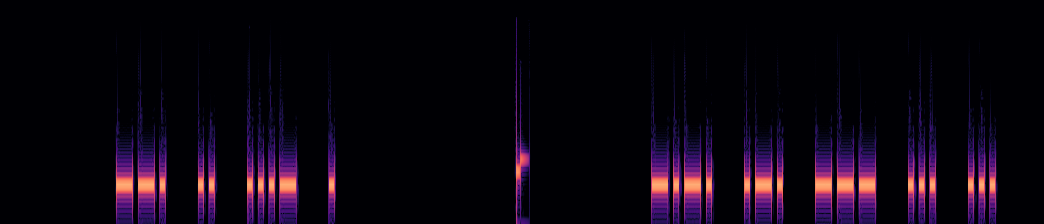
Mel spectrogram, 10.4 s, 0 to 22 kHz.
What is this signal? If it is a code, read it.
Morse code, heard as a keyed tone, about 22 wpm, spaced as for 16 wpm, 700 Hz. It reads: GIVE CROSS
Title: 2x Character Spacing - Top 500 Words - 22wpm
